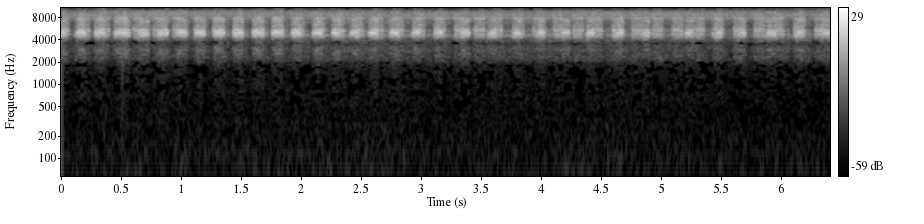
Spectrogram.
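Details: Cicadas in summer, Provence in the south of France: a high rasping buzz swelling and fading in slow, somewhat irregular throbs of a little over one per second.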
